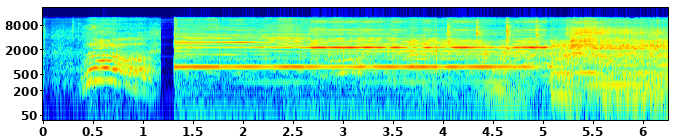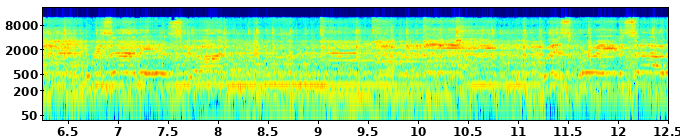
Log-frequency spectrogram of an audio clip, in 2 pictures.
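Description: Punk rock band music: after a brief voice and an abrupt cut, a held electric guitar note rings for about four seconds, then the full band comes in about five seconds in.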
